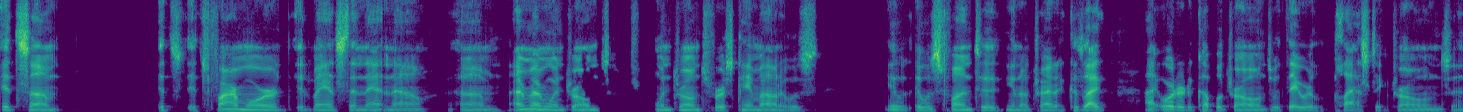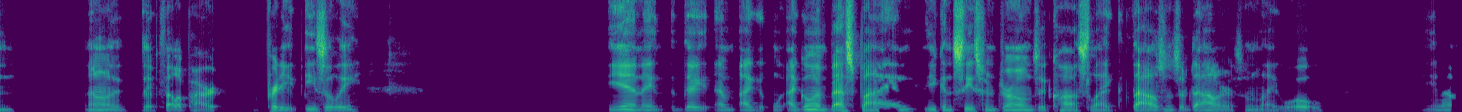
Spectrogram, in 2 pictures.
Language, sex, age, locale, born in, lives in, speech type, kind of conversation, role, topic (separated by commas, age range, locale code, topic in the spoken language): English, male, 65-69, en-US, United States, United States, conversation, unstructured, none, How are drones changing the way we solve everyday problems?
